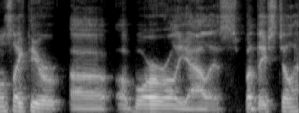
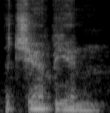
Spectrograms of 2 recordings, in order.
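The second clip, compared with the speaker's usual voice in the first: low, hushed, mysterious narration; ominous whisper; 7 semitones lower, 19 dB quieter than usual. Acted. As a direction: whisper it like a prophecy from the void.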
